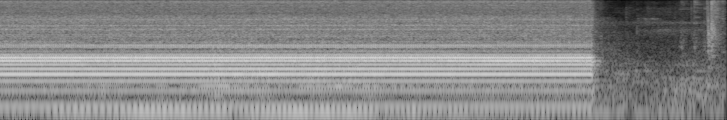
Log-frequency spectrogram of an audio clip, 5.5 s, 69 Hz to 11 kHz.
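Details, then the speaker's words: Alita 60 air pump test-run just after rebuild, cover off: loud, steady, even mains buzz with no rattle or flutter until switched off; pump works fine, loud only until the lid goes back on. "She works. She's loud until we put the lid back on, but boy, she worked."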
